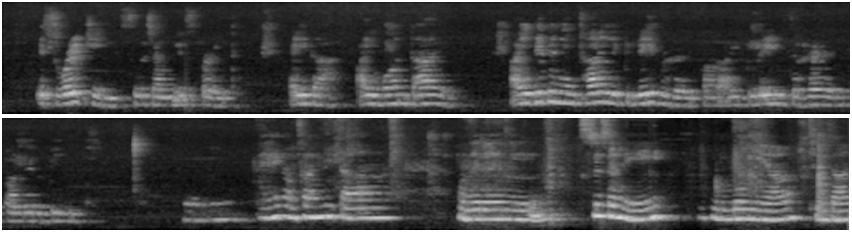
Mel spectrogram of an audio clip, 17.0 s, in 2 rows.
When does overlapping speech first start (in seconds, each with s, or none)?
none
